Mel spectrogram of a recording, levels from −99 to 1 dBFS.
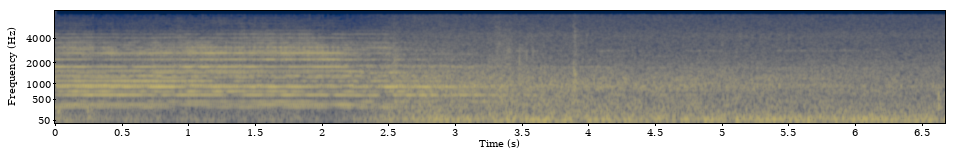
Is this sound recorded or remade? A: recorded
